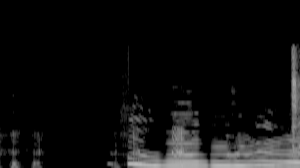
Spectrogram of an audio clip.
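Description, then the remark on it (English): A person imitates a ghostly moan, a long, loud, wavering vocal tone held for nearly two seconds, preceded by a few brief, soft sounds. “Do you moan a lot”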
